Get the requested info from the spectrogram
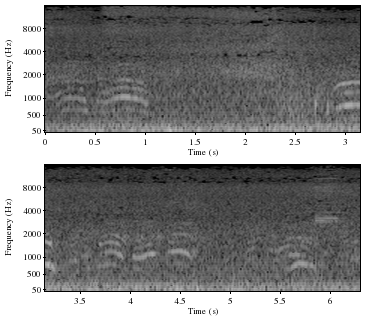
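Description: Scania coach's diesel engine running low and steady as the bus moves slowly in to the kerb. Short, high rising-and-falling calls sound over it, a few near the start and a quick run of them about three to four and a half seconds in.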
